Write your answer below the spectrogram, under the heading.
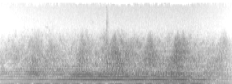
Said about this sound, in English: He flipped a few switches and we started rolling forward. The plane took off and zoomed over all of my neighbors' houses.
